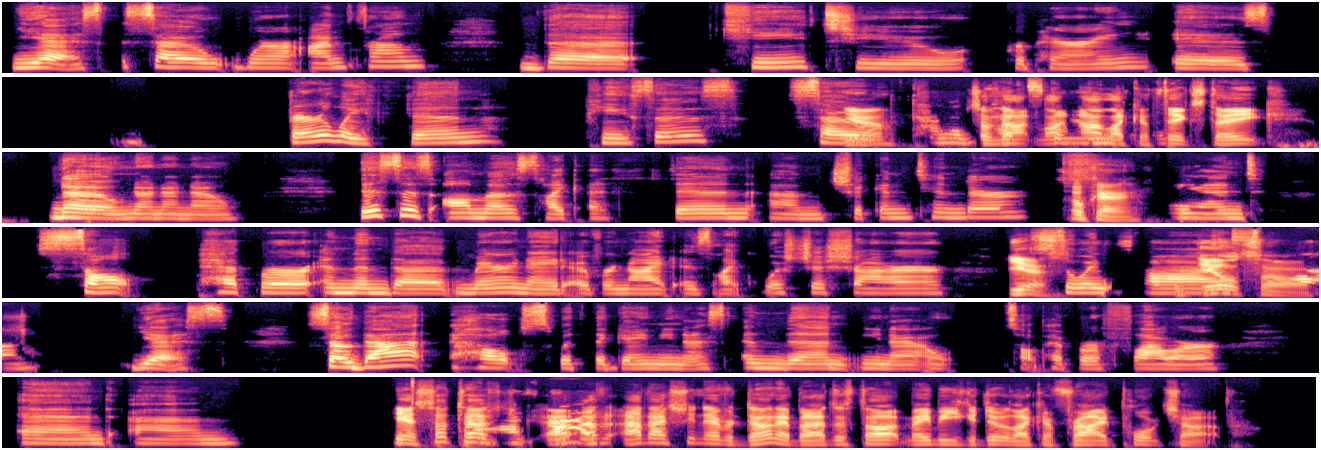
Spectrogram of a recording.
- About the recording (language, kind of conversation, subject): English, unstructured, What’s a memory of being in nature that always makes you smile?
- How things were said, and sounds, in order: other noise; sniff; tsk; tapping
